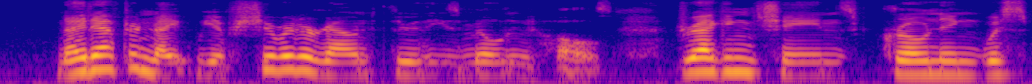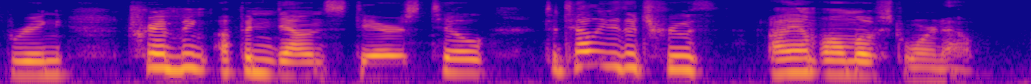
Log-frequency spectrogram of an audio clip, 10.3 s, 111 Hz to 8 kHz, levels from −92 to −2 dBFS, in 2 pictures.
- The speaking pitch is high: Yes, high, 195 Hz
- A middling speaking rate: Yes, average, 180 wpm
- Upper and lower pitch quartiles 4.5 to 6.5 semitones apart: Yes, average, 5.0 semitones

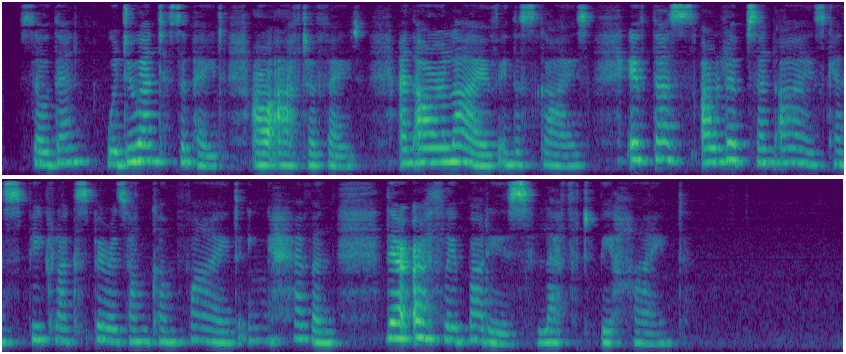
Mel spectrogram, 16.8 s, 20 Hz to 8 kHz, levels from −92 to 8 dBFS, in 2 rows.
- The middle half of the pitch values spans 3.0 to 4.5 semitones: Yes, average, 4.2 semitones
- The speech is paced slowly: Yes, slow, 115 wpm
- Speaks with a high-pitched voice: Yes, high, 210 Hz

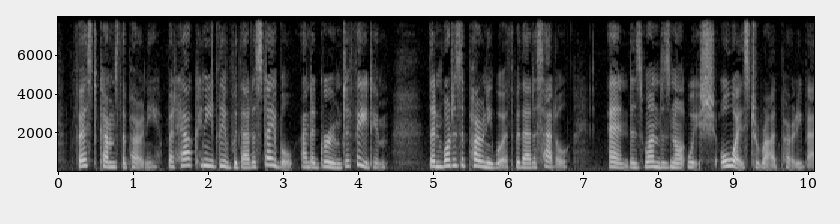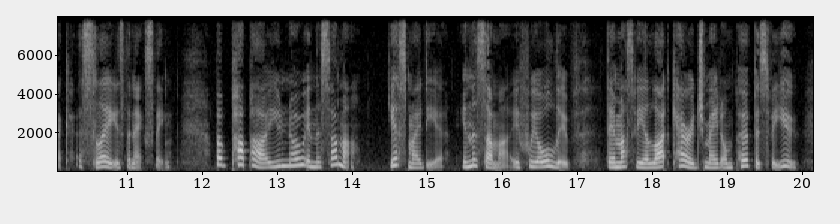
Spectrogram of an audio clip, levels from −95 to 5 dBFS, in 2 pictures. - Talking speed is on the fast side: Yes, fast, 215 wpm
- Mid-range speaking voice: No, very high, 250 Hz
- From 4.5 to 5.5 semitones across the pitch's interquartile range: Yes, average, 4.8 semitones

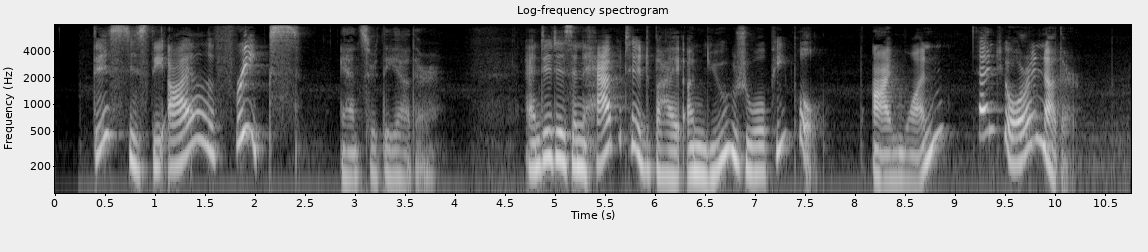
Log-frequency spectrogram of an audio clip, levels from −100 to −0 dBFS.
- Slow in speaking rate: Yes, slow, 115 wpm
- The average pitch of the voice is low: No, high, 200 Hz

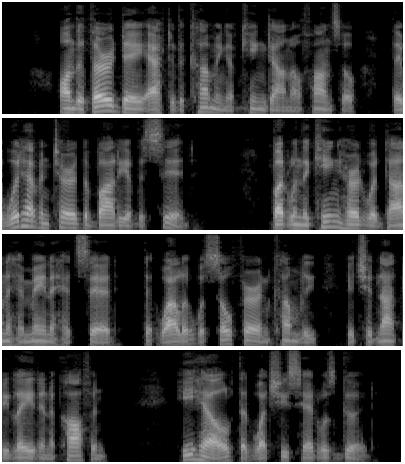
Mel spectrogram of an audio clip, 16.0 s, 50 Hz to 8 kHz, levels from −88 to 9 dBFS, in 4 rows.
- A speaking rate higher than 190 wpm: Yes, average, 200 wpm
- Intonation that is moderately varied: Yes, average, 3.5 semitones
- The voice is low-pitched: Yes, very low, 95 Hz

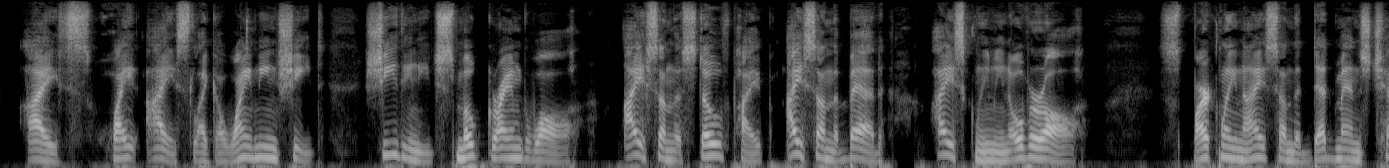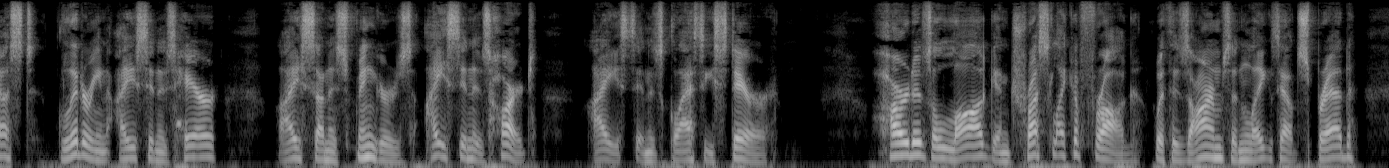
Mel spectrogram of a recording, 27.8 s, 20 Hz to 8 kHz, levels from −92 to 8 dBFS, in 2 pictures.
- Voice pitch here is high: No, low, 130 Hz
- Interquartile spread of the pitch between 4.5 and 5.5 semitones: Yes, average, 5.2 semitones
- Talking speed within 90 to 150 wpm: Yes, average, 140 wpm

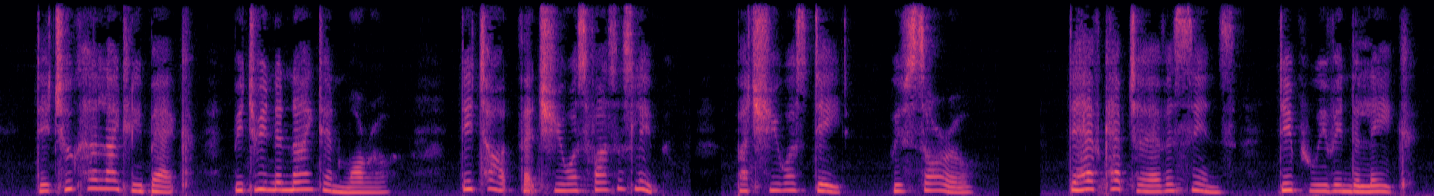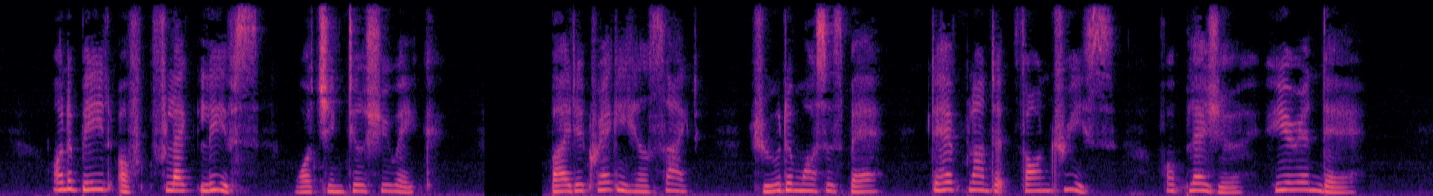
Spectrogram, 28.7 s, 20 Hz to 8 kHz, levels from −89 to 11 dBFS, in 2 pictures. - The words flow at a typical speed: No, slow, 130 wpm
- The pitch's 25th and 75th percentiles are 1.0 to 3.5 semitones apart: No, average, 4.0 semitones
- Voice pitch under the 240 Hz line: No, very high, 260 Hz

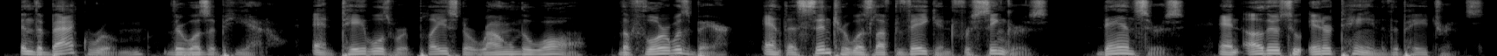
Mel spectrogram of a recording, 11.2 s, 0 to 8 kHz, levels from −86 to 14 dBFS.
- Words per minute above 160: Yes, average, 180 wpm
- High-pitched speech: No, low, 110 Hz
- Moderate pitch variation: No, wide, 5.7 semitones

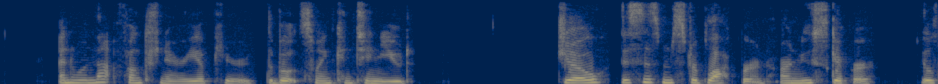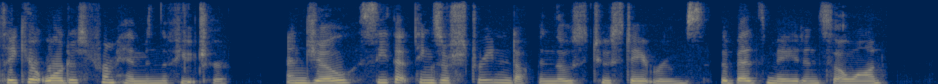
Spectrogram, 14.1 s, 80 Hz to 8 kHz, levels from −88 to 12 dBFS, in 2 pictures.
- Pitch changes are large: No, average, 3.2 semitones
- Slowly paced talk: No, average, 185 wpm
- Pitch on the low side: No, high, 215 Hz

